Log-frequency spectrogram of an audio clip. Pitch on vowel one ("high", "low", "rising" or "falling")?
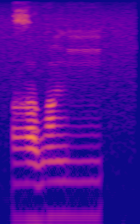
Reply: low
